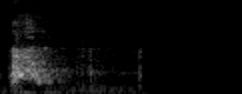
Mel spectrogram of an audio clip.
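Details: Single abrupt bark from Bruno, a Labrador, on an evening outing among birds and plants; loud harsh onset that tails off over half a second and ends with a faint short click.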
